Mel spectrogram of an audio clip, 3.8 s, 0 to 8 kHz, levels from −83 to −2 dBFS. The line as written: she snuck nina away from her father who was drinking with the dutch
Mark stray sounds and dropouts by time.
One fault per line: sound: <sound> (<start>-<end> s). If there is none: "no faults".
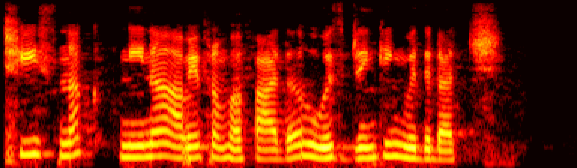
no faults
